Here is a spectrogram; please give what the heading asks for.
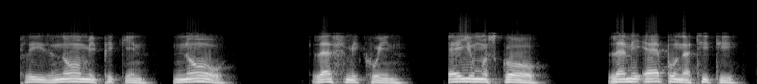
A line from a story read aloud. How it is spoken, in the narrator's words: Lethera shouted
